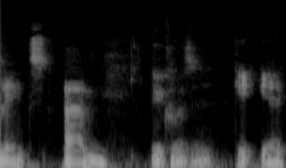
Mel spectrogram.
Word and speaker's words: Gyökeres: going to say it my way, but the Gyökeres links. Gyökeres, isn't it? Gyökeres.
